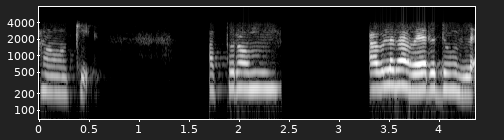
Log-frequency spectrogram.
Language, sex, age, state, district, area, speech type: Tamil, female, 30-45, Tamil Nadu, Ariyalur, rural, conversation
